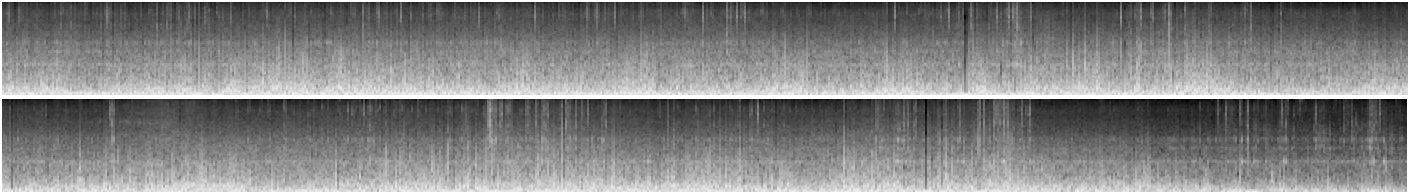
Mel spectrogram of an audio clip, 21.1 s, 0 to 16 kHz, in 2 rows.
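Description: Heavy wind buffeting on a Xiaomi Yi 2K action camera's microphone while riding along a road, with a vehicle running underneath. It eases slightly near the end.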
